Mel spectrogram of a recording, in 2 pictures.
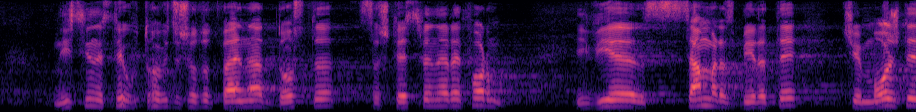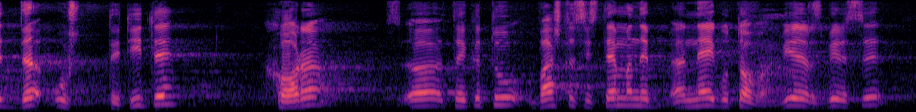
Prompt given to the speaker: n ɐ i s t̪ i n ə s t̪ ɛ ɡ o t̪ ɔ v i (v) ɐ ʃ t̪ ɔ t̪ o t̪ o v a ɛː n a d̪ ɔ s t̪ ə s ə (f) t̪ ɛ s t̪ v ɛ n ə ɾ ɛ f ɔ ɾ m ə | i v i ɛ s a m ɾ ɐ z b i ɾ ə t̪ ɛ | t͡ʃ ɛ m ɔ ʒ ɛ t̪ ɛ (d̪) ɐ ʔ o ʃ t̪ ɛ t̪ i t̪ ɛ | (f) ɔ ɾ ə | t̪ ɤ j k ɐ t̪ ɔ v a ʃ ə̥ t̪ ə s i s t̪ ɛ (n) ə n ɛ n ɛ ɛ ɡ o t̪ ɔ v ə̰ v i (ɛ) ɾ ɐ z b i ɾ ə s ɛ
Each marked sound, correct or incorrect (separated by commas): incorrect, incorrect, correct, incorrect, incorrect, correct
